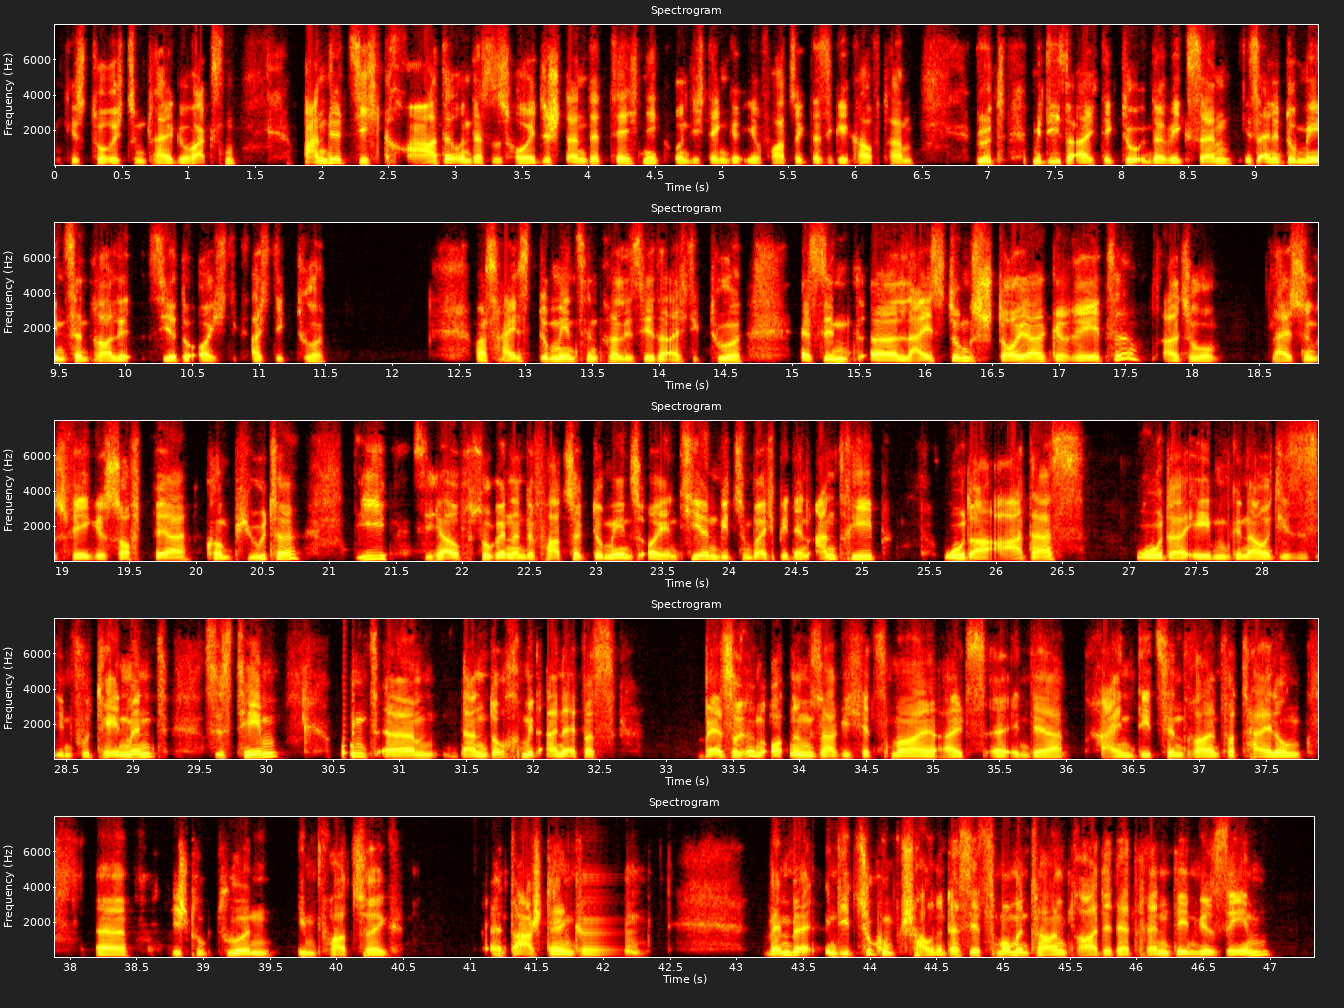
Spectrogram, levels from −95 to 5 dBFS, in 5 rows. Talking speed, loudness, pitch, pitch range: 135 wpm, -16 LUFS, 110 Hz, 95-140 Hz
